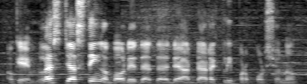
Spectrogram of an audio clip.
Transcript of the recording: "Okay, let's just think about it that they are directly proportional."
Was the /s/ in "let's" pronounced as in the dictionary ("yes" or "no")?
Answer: yes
